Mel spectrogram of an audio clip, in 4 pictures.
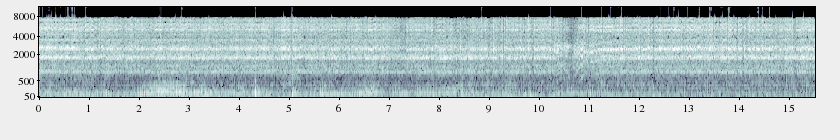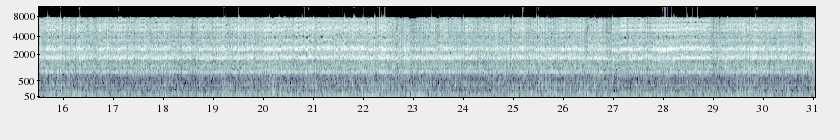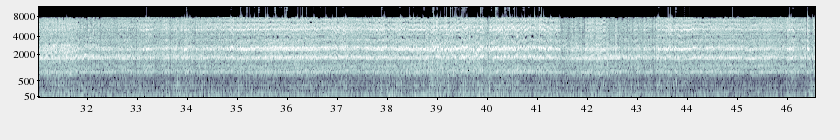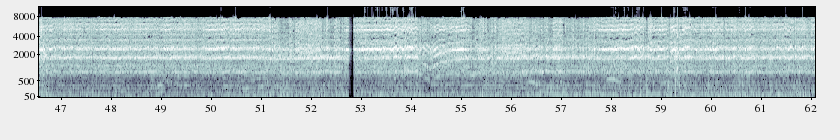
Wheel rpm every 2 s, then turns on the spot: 230, 230, 230, 230, 230, 180, 230, 230, 230, 230, 230, 230, 230, 230, 230, 220, 230, 230, 230, 220, 230, 220, 230, 230, 230, 220, 220, 190, 220, 220, 230.
none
